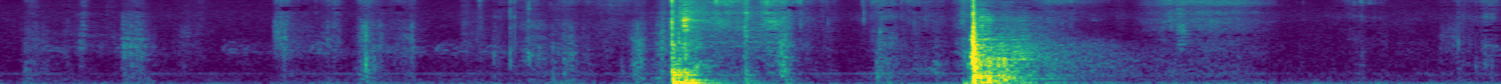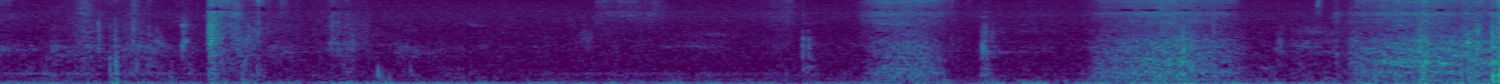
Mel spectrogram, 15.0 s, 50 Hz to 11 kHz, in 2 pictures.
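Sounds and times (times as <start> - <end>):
heavy wood slab thuds on steel: 3.3 - 3.8, 4.8 - 5.7.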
